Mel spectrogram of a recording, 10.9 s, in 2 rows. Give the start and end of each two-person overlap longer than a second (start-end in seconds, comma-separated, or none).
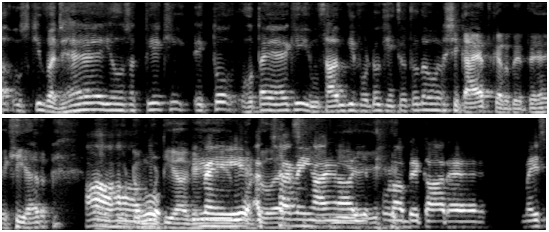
6.3-9.4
